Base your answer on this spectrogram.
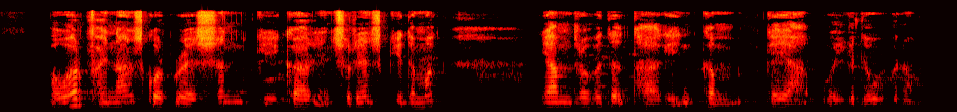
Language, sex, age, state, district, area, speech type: Manipuri, male, 30-45, Manipur, Churachandpur, rural, read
